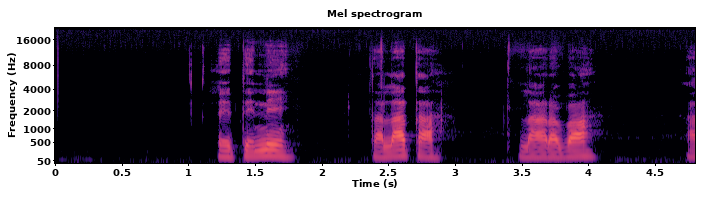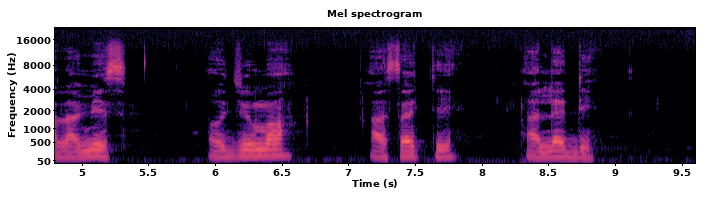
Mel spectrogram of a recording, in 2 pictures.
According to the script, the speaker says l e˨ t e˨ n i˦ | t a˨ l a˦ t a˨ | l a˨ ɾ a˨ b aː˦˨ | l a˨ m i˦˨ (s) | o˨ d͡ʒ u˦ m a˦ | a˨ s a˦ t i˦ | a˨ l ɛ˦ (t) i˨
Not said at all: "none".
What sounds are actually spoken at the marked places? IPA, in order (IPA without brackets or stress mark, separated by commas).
s, d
